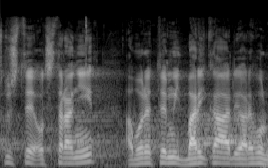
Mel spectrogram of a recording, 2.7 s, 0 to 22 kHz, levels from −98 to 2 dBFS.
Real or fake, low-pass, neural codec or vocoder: real; 14.4 kHz; none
